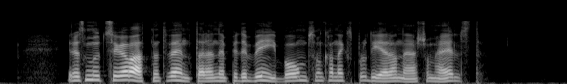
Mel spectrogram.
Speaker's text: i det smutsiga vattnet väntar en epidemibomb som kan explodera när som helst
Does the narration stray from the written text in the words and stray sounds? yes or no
no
